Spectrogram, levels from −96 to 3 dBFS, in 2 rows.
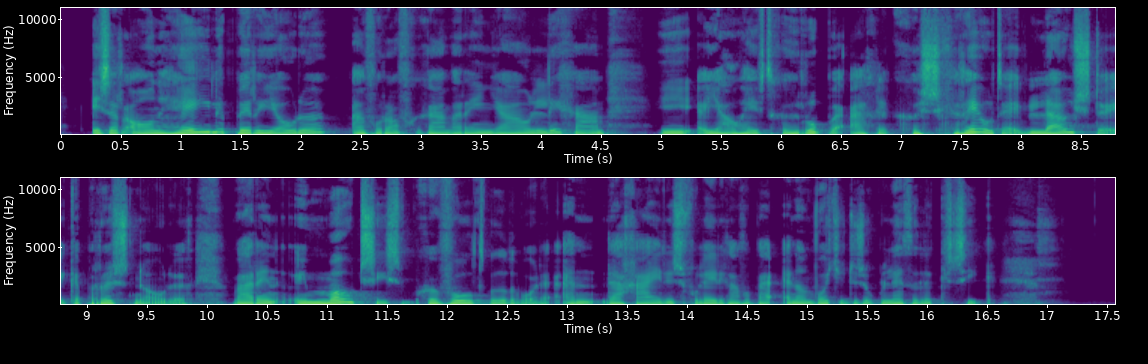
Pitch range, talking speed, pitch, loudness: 145-190 Hz, 150 wpm, 155 Hz, -30 LUFS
